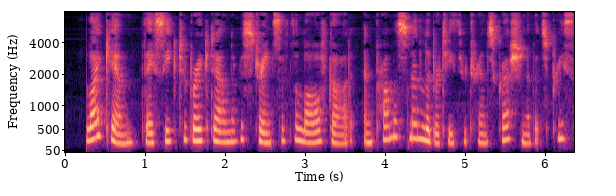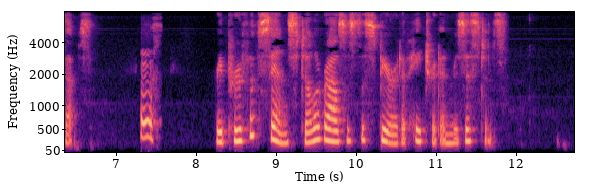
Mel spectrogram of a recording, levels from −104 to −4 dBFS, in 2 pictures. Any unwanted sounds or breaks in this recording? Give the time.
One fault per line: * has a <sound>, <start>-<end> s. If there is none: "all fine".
* has a laugh, 7.3-7.6 s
